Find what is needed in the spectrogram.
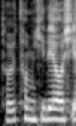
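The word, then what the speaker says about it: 豊臣秀吉: 발음 어떻게 한다는 거예요? 도요톰 히데오시 한자로는 풍신수일.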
